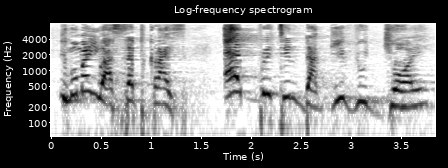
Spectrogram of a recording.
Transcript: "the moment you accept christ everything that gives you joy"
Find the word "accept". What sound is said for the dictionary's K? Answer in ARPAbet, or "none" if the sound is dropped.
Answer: none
